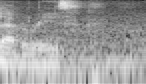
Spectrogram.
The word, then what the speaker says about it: Sabares: uh no just that my name pronounced Savar sorry that's all it's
